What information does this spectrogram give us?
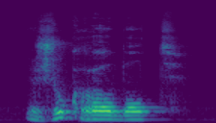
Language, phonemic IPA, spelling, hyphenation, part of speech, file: Dutch, /ˈzukˌroː.bɔt/, zoekrobot, zoek‧ro‧bot, noun, Nl-zoekrobot.ogg
- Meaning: 1. search engine 2. spider, crawler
